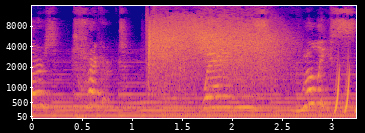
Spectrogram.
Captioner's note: fizzle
